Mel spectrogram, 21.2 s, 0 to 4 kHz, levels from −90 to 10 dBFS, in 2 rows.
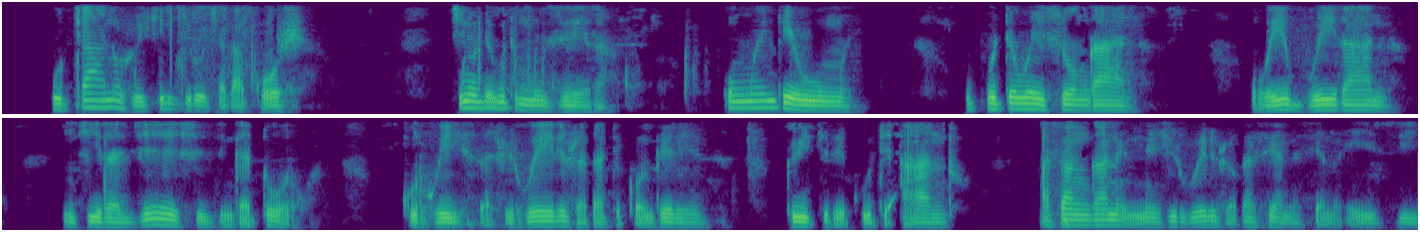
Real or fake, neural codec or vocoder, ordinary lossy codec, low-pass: real; none; AAC, 24 kbps; 3.6 kHz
